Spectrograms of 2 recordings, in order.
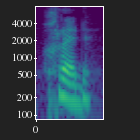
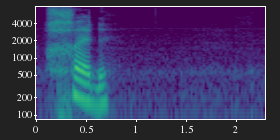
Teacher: The important feature of creating an R sound is that the very back of our tongue, actually down in our throat, is constricted. In the general American accent, the R sound is also a smooth sound that we can make continually without stopping. The continuous quality of the sound is very important.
